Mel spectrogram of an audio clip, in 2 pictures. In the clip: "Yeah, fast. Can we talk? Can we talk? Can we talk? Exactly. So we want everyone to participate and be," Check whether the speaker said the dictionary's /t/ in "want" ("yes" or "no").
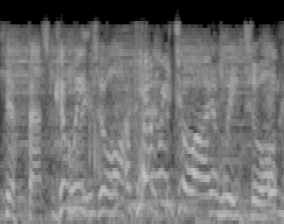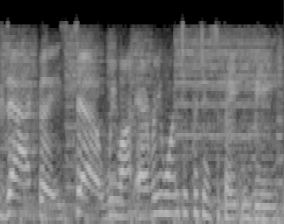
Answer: yes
